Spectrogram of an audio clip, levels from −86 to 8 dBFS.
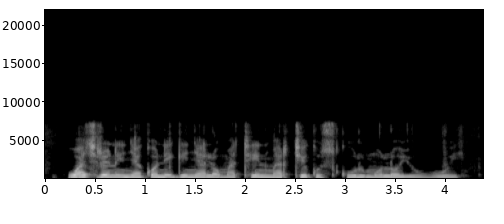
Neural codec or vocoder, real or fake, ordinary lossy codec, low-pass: none; real; MP3, 64 kbps; 7.2 kHz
